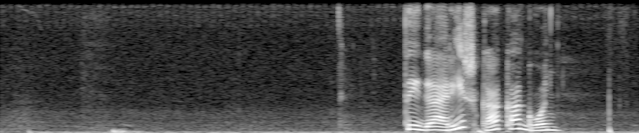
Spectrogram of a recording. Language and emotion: Russian, positive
